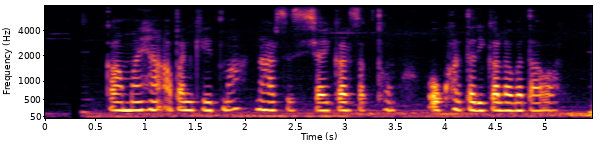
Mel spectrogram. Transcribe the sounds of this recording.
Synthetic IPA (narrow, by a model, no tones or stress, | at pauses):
kãːmə̃ɦãʔə̰pənkʰeːt̪mãnaːɾsesɪ̥ʃaːikəɾsəkt̪ʰũo̰ːkʰəɾt̪əɾiːkalabət̪aːʋaː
